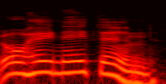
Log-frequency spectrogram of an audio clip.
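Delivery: high slow fan greeting; drawn-out eager hello; imitating a fan. Friend mimics fan greeting.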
